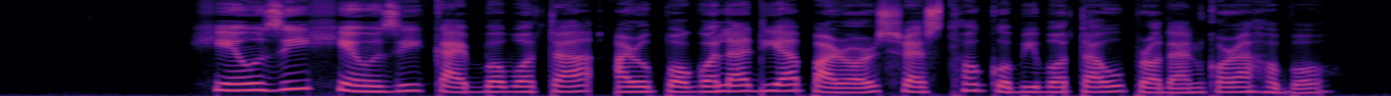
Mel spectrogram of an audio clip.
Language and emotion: Assamese, neutral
